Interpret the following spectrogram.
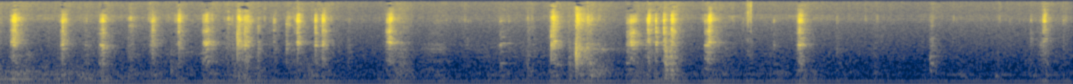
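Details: Cats reacting to light reflections make rapid, dry clicking sounds in irregular bursts, some clicks bunched close together and others spaced up to a second apart, over a faint steady low hum.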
